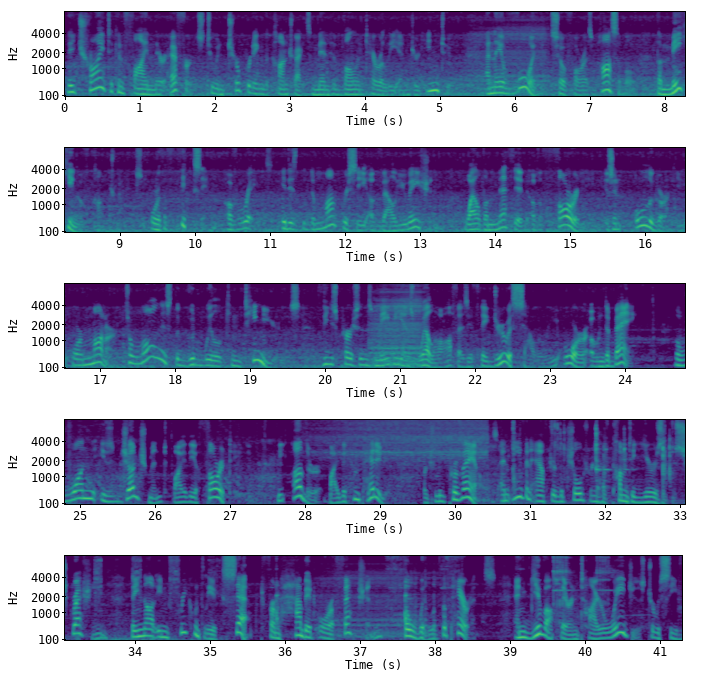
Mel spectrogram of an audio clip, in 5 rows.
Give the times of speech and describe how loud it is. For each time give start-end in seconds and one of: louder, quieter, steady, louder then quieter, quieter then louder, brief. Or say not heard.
0.0-41.2 steady.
